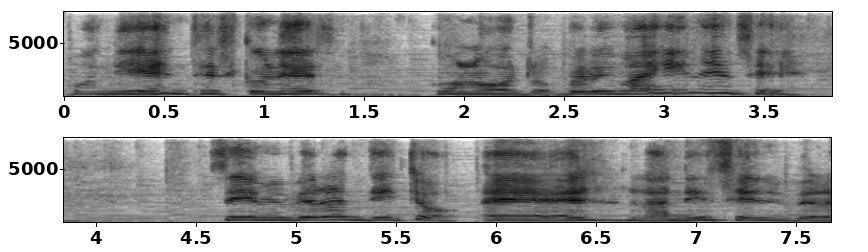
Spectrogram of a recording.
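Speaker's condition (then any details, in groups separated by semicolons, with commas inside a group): Cerebral palsy from birth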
